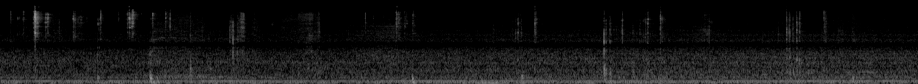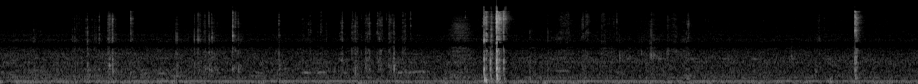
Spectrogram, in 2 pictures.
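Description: Small metal craft scissors snipping tulle netting and being handled, a scatter of light clicks and taps, with a louder clack about two-thirds of the way through and another near the end.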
